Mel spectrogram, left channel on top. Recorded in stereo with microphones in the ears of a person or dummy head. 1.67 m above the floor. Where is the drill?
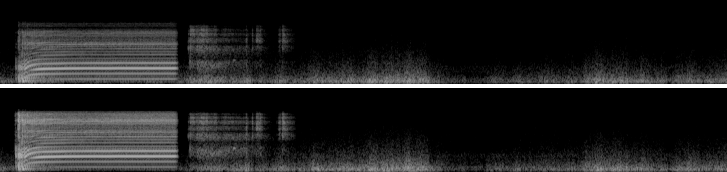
60° right (ahead or behind).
